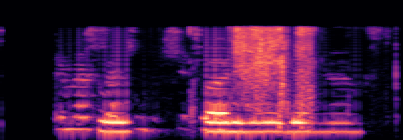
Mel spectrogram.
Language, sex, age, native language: Icelandic, male, 10, Icelandic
